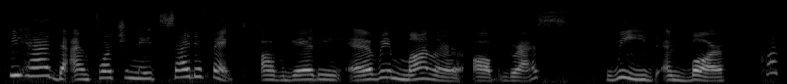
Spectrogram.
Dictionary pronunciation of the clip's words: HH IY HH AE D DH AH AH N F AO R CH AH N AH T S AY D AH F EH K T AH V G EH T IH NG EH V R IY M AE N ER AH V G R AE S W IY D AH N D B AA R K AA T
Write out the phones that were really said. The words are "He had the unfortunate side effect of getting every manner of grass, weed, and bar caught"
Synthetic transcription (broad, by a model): HH IY HH AE D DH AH AH N F AO R CH AH N AH T S AY D AH F EH K T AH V G EH T IH NG EH V R IY M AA L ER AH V G R AE S W IY D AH N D B AA R K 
